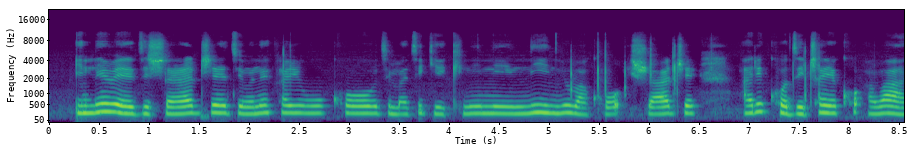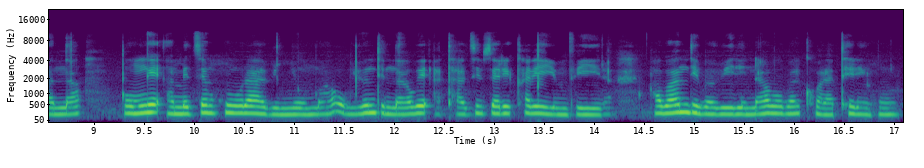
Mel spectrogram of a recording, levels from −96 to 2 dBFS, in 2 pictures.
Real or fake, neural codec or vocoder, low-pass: fake; autoencoder, 48 kHz, 128 numbers a frame, DAC-VAE, trained on Japanese speech; 10.8 kHz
